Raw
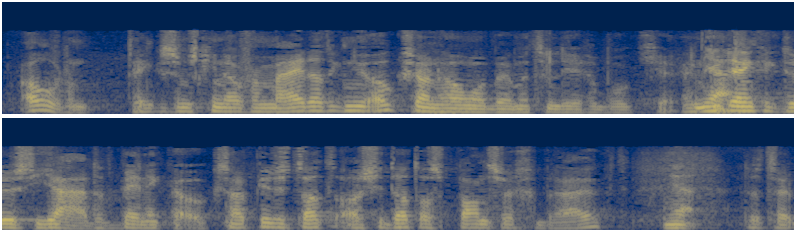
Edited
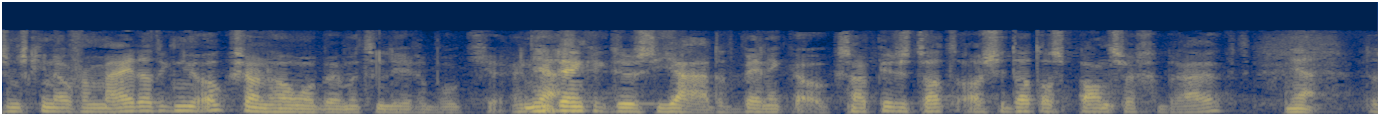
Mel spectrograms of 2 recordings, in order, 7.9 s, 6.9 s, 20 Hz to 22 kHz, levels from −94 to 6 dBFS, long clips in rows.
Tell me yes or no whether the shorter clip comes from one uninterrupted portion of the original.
yes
